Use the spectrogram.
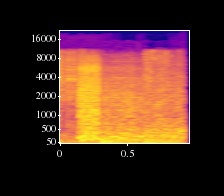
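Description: Bullets ricochet off surfaces in the shooter game Half-Life MMOD, a loud, sharp burst of gunfire and impact noise that leaps up abruptly and rings on through the rest of the second.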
